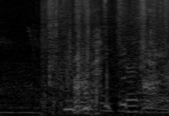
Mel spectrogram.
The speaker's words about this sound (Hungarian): A kutyák játszanak, a kutyák.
